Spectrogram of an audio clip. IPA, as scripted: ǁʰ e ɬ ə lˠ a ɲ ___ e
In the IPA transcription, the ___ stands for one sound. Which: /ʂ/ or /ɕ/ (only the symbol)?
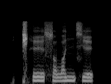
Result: ɕ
